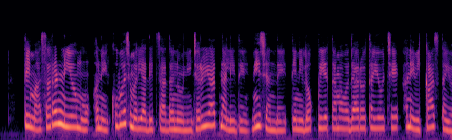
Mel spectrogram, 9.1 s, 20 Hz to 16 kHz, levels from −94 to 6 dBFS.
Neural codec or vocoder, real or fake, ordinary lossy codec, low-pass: none; real; none; 7.2 kHz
